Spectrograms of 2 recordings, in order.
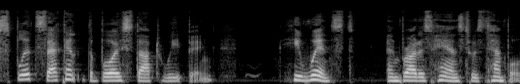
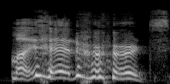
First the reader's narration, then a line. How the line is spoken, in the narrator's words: he said, sobbing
